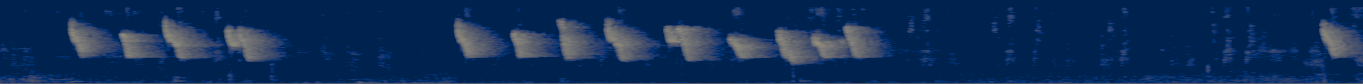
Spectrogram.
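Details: At a backyard feeder where it eats and drinks, a house sparrow chirps in lively bursts of sharp downward-sliding notes, about a dozen over several seconds, then falls quiet before one last cheep; background hiss throughout.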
